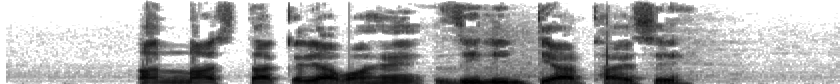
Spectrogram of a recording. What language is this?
Kachi Koli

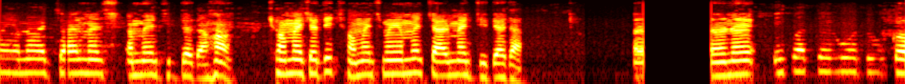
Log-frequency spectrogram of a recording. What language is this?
Gujarati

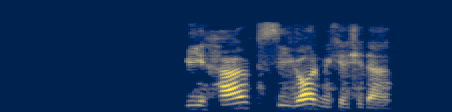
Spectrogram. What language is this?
Persian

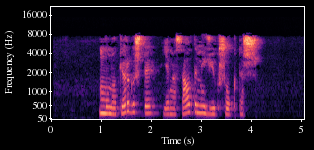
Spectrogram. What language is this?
Mari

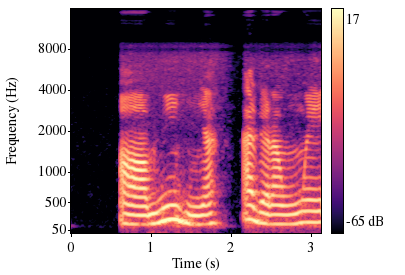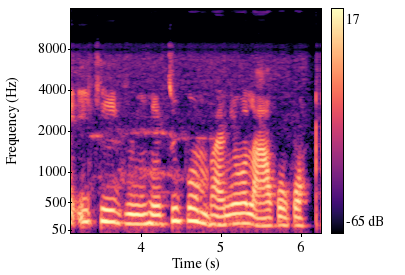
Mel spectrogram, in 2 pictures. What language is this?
Igbo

